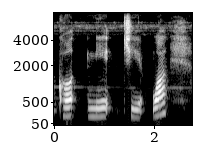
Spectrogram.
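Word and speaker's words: こんにちは: So we have to go konnichiwa, and then you can do hand symbols if you want.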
